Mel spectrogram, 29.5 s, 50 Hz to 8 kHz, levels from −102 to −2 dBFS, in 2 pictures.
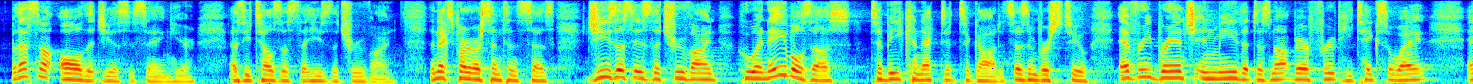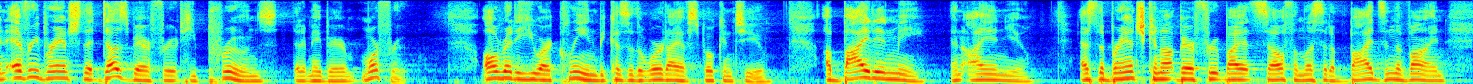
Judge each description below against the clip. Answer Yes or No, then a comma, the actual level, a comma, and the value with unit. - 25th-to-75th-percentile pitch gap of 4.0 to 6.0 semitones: Yes, average, 4.4 semitones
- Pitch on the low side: No, medium, 150 Hz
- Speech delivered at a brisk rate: Yes, fast, 210 wpm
